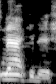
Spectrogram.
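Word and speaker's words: Nacogdoches: That's called Nacadesh, by the way. I'm glad you pronounced it. It's Nackadesh.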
